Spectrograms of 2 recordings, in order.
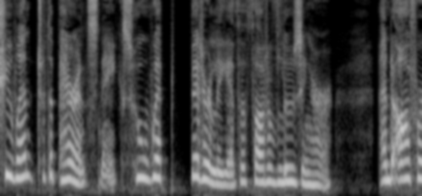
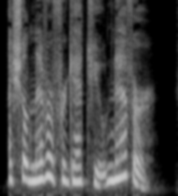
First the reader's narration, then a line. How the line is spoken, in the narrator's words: said in a broken voice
